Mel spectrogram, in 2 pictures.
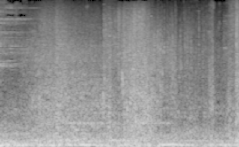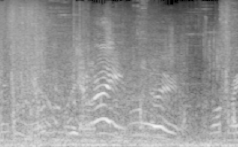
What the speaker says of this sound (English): She's using a cannon!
